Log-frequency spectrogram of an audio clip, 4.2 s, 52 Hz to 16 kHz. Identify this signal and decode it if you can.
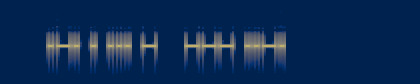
Morse code, heard as a keyed tone, about 28 wpm, 700 Hz. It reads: REST OF
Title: Sets of 2 Words 28wpm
